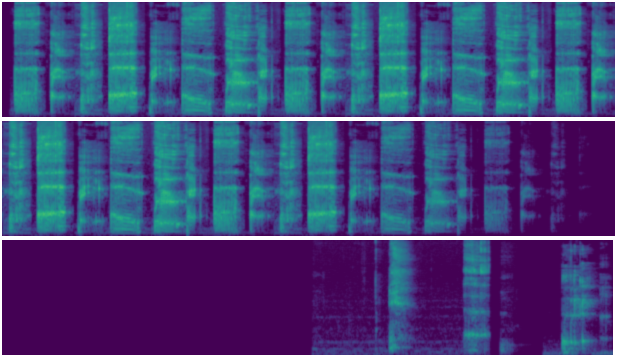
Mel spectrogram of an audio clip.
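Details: Burping compilation: a long run of rapid, repeated loud burps, about one and a half per second, then silence and a few more burps.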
